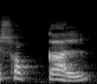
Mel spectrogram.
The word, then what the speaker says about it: সকাল: মূল শব্দটা হচ্ছে সকাল, অর্থাৎ সেখানে একটিই মাত্র ক ব্যঞ্জন ছিল, কিন্তু যখন উচ্চারণ করা হচ্ছে সকাল তখন কটাকে ডবল বার উচ্চারণ করা হচ্ছে, মানে দুবার একসাথে উচ্চারণ করা হচ্ছে, তাই এটা হচ্ছে ব্যঞ্জন দ্বিত্ব।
